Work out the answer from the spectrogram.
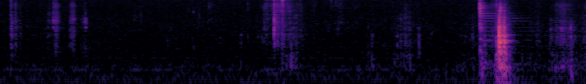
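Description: A person biting into and chewing a fried chicken nugget at close range: quiet chewing with a short crunch about three seconds in, and a louder, sharp crunchy bite about five seconds in.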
